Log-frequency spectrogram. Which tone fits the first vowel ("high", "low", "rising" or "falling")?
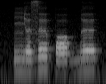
low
